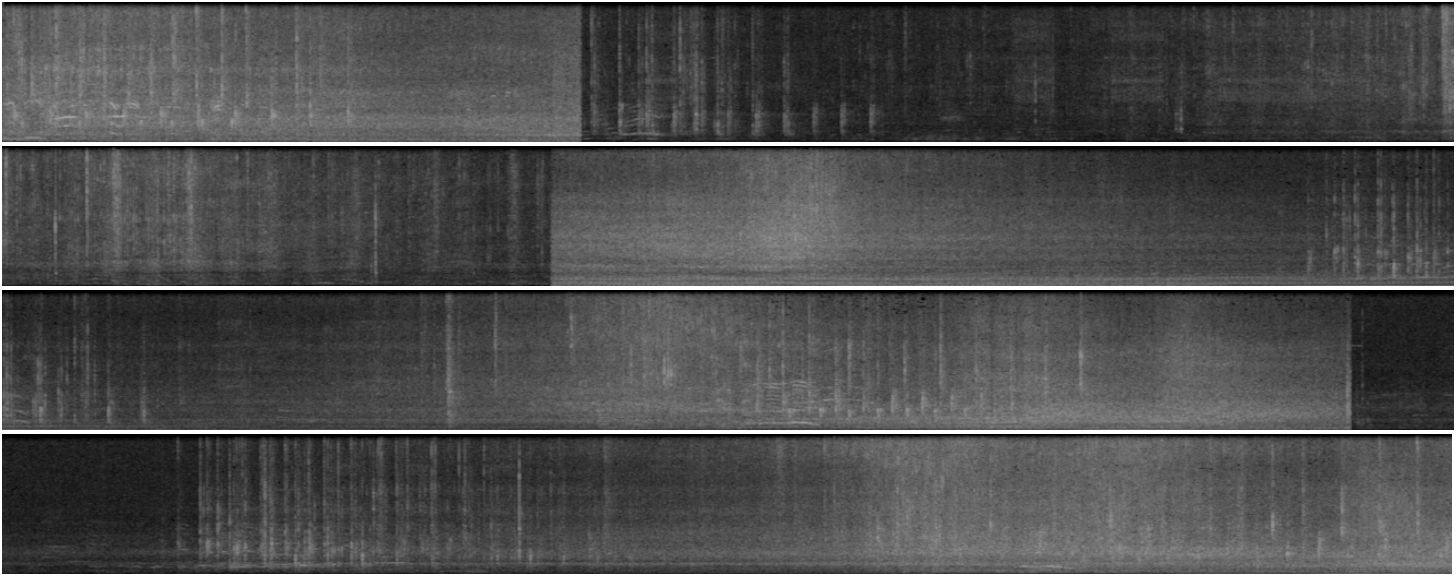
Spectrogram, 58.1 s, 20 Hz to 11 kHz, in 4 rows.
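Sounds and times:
voices: 0:00.0 - 0:20.1, 0:27.3 - 0:40.0, 0:51.9 - 0:58.0
faint outdoor ambience: 0:00.0 - 0:58.0
vehicle engine running loud: 0:20.0 - 0:28.6.

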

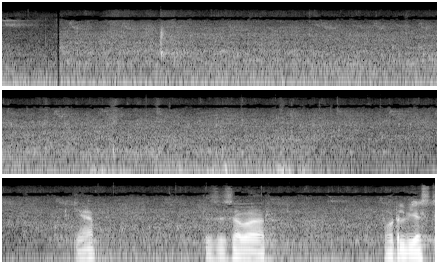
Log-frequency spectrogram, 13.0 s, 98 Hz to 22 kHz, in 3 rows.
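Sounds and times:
fountain water splashing: 0:00.6 - 0:13.0.

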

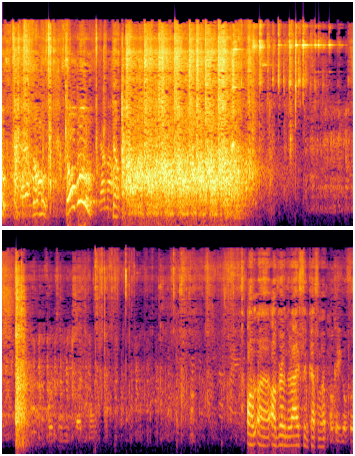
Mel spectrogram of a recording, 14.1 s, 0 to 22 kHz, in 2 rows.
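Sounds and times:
rapid handgun shots: 0:02.2 - 0:05.2.

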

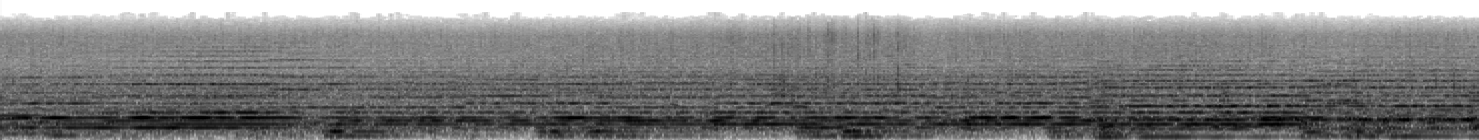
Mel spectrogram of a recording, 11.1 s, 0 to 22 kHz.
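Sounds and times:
fountain jets splashing into pool: 0:00.0 - 0:11.0
orchestral music with held chords: 0:00.0 - 0:11.0.

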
